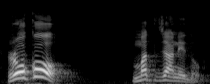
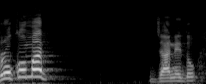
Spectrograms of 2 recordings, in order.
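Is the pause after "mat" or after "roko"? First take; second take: after roko; after mat. First: There is a pause right after "roko". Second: There is a pause right after "mat". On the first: Stop the person; do not let them go. "मैं बोल रहा हूं सामने वाले को रोको, जाने मत दो" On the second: Do not stop the person; let them go. "मत रोको, जाने दो"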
